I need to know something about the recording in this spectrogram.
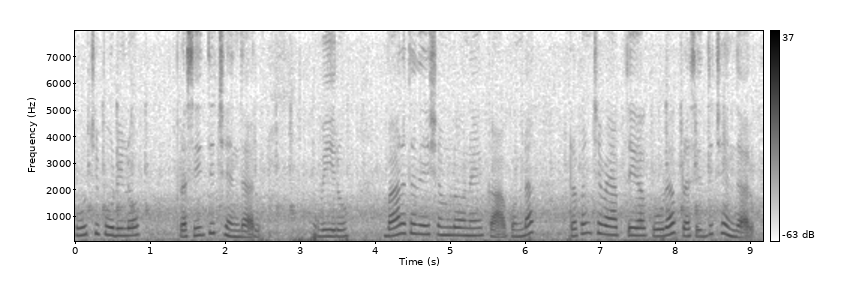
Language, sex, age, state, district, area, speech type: Telugu, female, 18-30, Telangana, Komaram Bheem, urban, spontaneous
